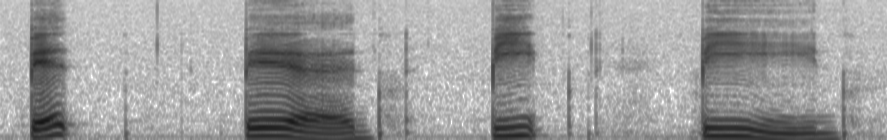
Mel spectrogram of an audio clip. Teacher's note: when a single syllable word ends in an unvoiced consonant the vowel is on a single stair step short and sharp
